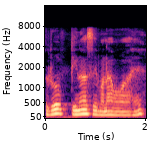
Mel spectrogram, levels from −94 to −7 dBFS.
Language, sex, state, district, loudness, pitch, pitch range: Hindi, male, Arunachal Pradesh, Lower Dibang Valley, -15 LUFS, 125 Hz, 110-140 Hz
